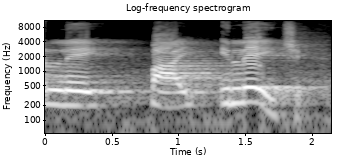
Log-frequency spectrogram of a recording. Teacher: ele começa com um som forte que é a vogal e cai para um som fraco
